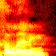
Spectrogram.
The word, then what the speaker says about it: Selene: 3 syllables, because Not Celine. I'm looking for canon Princess here. Selene.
